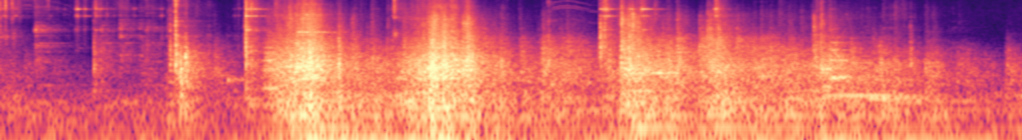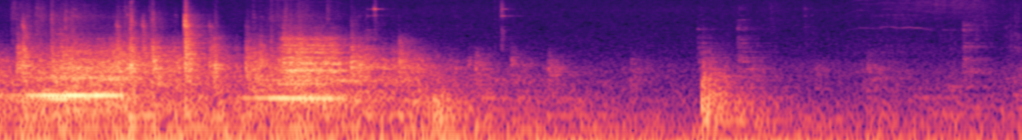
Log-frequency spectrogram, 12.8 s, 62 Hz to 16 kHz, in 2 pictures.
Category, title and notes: Sound effects > Objects / House appliances
bay door jostle metal-004
bonk, clunk, drill, fieldrecording, foley, foundobject, fx, glass, hit, industrial, mechanical, metal, natural, object, oneshot, perc, percussion, sfx, stab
